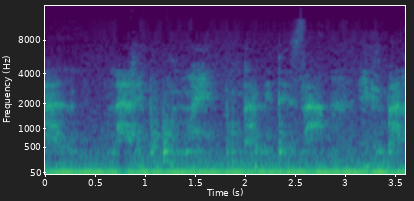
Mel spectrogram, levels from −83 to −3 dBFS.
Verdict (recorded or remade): recorded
